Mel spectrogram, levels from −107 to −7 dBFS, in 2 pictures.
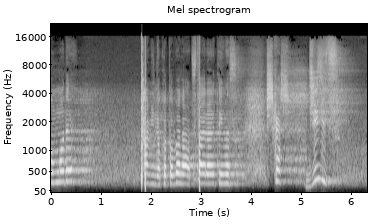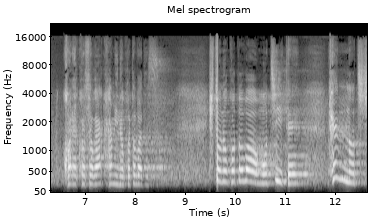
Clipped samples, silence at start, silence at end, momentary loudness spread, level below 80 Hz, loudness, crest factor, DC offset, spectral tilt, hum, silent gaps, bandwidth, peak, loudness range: under 0.1%; 0 s; 0 s; 16 LU; -62 dBFS; -20 LUFS; 20 dB; under 0.1%; -1.5 dB/octave; none; none; 16.5 kHz; 0 dBFS; 3 LU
